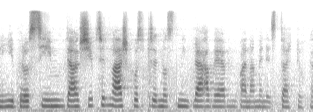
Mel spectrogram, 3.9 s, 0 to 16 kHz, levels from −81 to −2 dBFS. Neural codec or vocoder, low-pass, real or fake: codec, 16 kHz in and 24 kHz out, 0.6 kbps, FocalCodec, streaming, 4096 codes; 10.8 kHz; fake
